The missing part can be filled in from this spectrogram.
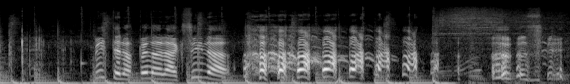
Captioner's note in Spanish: jajaja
